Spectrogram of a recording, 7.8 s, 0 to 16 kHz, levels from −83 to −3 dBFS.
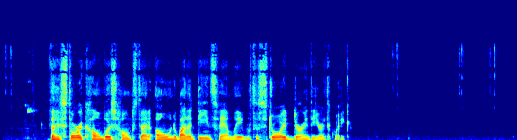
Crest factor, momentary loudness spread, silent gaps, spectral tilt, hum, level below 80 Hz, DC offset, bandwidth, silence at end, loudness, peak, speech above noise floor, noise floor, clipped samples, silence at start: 22 dB; 12 LU; none; -6.5 dB/octave; none; -54 dBFS; under 0.1%; 11.5 kHz; 2.6 s; -23 LUFS; -4 dBFS; 53 dB; -75 dBFS; under 0.1%; 0.4 s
